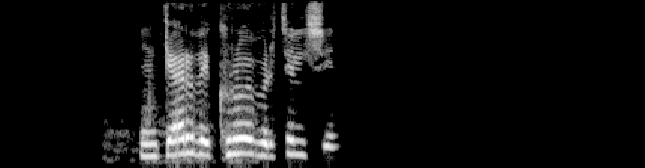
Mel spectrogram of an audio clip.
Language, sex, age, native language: Icelandic, male, 9, Icelandic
